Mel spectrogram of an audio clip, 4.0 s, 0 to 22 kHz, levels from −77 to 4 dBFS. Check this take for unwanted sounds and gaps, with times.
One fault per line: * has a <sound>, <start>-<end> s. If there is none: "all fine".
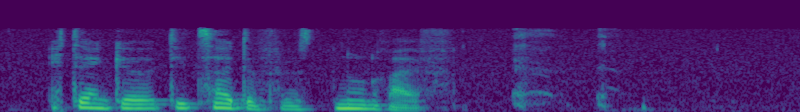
* has a cough, 2.4-3.4 s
